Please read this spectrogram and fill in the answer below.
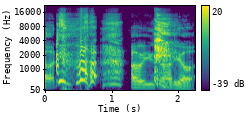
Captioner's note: laughing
